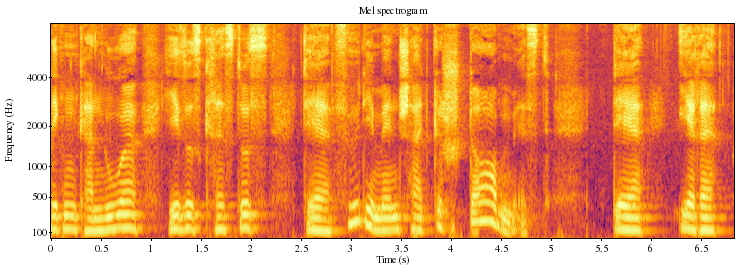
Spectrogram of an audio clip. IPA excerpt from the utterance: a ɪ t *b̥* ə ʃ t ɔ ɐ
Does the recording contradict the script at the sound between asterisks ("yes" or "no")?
yes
